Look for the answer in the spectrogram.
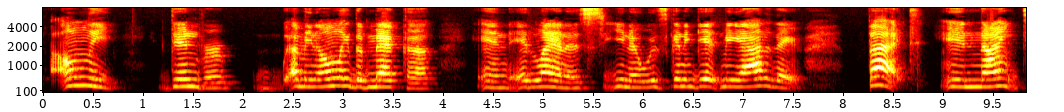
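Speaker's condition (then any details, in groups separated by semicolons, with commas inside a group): Cerebral palsy; from birth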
